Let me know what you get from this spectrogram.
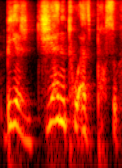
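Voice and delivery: usual speaking voice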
